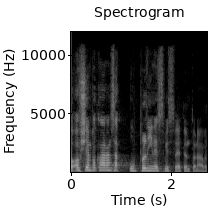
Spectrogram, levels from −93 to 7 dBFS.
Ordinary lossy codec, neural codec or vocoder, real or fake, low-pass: AAC, 48 kbps; codec, 44.1 kHz, 7.8 kbps, Pupu-Codec; fake; 10.8 kHz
